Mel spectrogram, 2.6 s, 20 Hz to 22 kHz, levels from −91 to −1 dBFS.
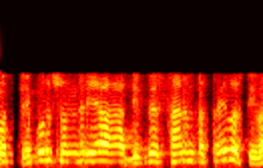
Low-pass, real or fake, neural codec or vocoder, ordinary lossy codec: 3.6 kHz; fake; vocoder, 24 kHz, 100 mel bands, Vocos; none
